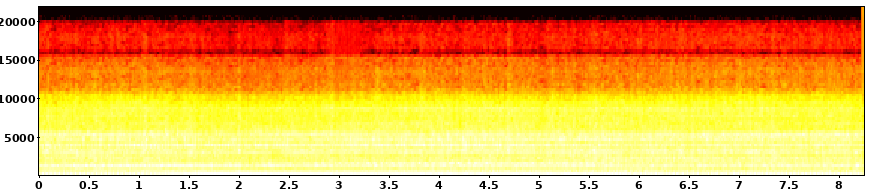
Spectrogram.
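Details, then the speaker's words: Schwinn Stingray with a 2-stroke motorized bike kit, riding under load: steady two-stroke buzz with a pronounced scraping rub; the chain rubs the rear tire only under load, not the half link first suspected. "biggest issue that needs to be addressed right away obviously the chain rubbing on the rear tire which you can hear in the video it's quite pronounced"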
